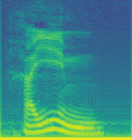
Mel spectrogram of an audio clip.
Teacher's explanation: the main accent is on the last syllable · Term: Milra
